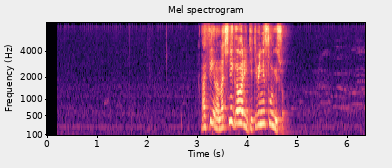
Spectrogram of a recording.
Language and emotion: Russian, angry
